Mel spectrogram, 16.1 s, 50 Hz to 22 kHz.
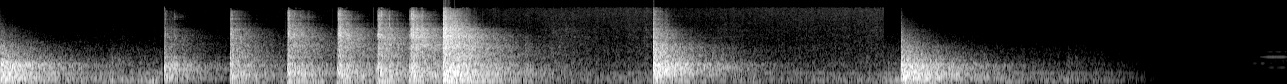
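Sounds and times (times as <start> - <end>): faint steady hum: 0.0 - 14.4
heavy echoing thuds: 2.0 - 9.9, 11.3 - 12.7.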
